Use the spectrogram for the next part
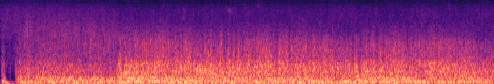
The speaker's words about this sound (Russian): Сверкнула яркая молния. На миг она остановилась в небе, как серебряное дерево. Все осветилось дрожащим, мерцающим светом. Молния вонзилась прямо в острую кровлю дворца. Главная башня дворца покачнулась, наклонилась и рухнула.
